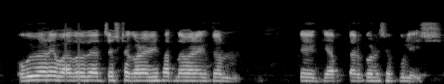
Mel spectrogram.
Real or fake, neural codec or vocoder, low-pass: real; none; 7.2 kHz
